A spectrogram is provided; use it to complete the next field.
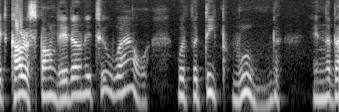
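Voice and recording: Someone reads aloud in a natural voice.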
